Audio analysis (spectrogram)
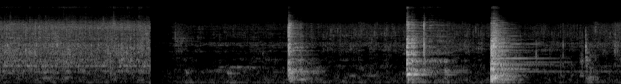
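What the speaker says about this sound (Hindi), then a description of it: "तो फिर इनू ढक के पकावे।" Sweet and sour pumpkin sabzi cooking in a pan, a soft sizzle broken by a sudden pause and then several sharp clattering bursts as the lid and pan are handled, close and moderately quiet.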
